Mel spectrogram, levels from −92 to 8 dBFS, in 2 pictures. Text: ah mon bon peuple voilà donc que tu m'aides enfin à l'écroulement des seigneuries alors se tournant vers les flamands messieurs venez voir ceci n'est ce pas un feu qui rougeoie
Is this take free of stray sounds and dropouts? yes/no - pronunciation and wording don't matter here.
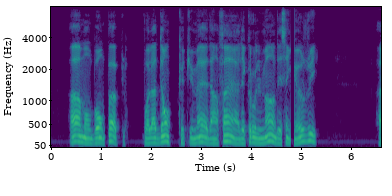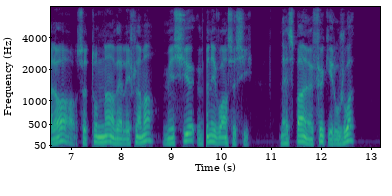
no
